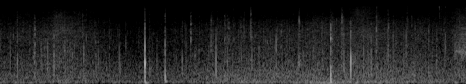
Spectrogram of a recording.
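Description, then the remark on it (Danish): Steady rain patters down on a hard surface, a dense wash of small drops with a few louder, sharper drips landing. No voices are heard. “Så om det har taget lidt af i regnen.”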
